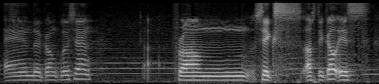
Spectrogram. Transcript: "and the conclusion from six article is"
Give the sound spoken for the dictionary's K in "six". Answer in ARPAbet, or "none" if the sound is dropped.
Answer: K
